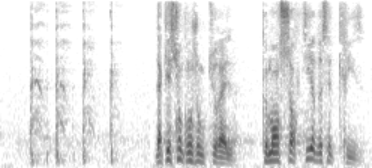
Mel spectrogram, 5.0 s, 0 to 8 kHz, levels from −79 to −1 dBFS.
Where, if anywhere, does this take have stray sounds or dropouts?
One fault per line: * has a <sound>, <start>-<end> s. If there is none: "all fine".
* has a cough, 0.4-1.7 s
